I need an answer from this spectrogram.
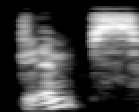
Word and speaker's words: Glympse: One of the main ones I've known is Glympse, which is a program that you can get on generally on general app stores. It's spelt slightly differently from the actual word glimpse, but Glympse, and that's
